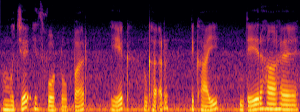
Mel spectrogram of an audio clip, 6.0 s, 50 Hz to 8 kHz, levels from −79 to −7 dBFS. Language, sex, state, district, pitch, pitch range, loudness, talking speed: Hindi, male, Madhya Pradesh, Katni, 125 Hz, 115-130 Hz, -16 LUFS, 100 wpm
